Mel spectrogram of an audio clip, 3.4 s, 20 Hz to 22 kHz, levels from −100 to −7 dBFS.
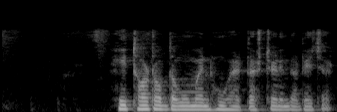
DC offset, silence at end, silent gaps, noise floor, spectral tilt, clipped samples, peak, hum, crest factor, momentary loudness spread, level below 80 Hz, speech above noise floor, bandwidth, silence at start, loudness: under 0.1%; 0.05 s; none; -86 dBFS; -7 dB/octave; under 0.1%; -26 dBFS; none; 20 dB; 8 LU; -80 dBFS; 43 dB; 7.6 kHz; 0.95 s; -44 LUFS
